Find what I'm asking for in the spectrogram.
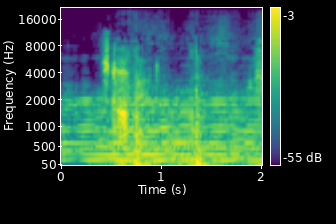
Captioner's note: voiceover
